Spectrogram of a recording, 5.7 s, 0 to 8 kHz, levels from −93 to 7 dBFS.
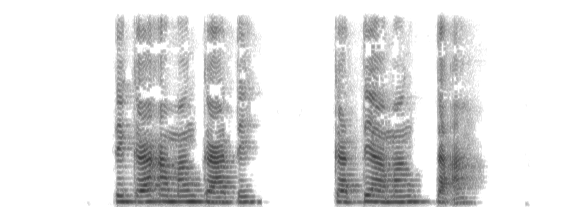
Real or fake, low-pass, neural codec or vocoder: real; 7.2 kHz; none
